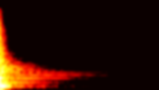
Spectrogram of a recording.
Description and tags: Share with no spring
shot, hat, spring, snare, no, splash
